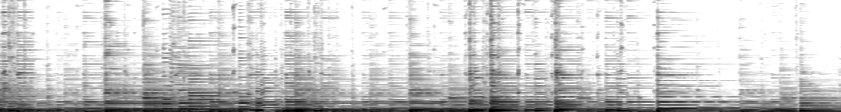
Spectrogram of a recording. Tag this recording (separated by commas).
Plucked string instrument, Musical instrument, Music, Guitar, Acoustic guitar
